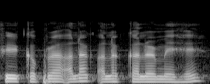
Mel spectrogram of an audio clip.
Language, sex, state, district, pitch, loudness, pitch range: Hindi, male, Arunachal Pradesh, Lower Dibang Valley, 130 Hz, -16 LUFS, 125-140 Hz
